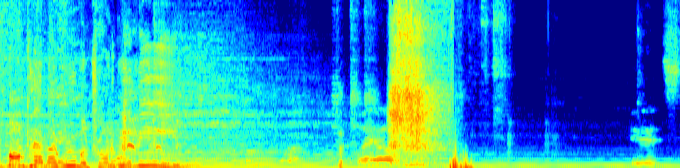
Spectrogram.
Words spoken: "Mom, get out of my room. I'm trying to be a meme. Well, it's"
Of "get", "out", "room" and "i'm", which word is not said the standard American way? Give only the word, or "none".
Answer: none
